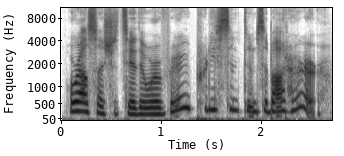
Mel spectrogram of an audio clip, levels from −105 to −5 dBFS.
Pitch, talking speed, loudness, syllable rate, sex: 255 Hz, 265 wpm, -19 LUFS, 7.7 syllables/s, female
